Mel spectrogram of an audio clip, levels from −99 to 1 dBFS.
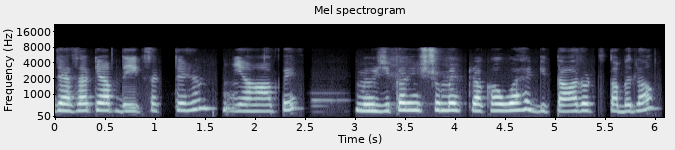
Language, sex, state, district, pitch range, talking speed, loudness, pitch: Hindi, female, Uttar Pradesh, Lalitpur, 280-320 Hz, 155 wpm, -18 LUFS, 295 Hz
